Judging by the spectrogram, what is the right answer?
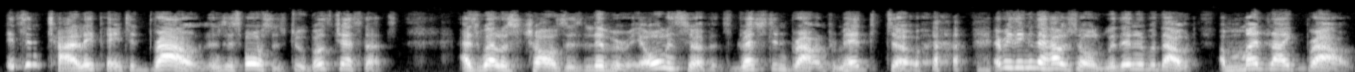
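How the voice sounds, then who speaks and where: An aging Regency actor for a radio play. He is a pompous, nostalgic dandy whose rather high voice swoops theatrically through florid phrases, with grand pauses. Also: sing-song, full character voice. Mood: amused gossip.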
